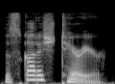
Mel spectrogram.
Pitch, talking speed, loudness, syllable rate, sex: 145 Hz, 155 wpm, -16 LUFS, 4.9 syllables/s, male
